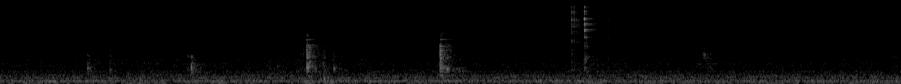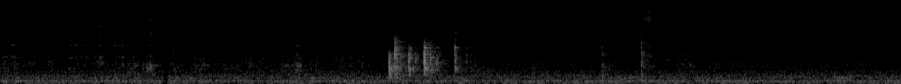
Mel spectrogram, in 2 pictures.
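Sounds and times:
steady low hum: 0.0s - 18.0s
utensils clinking against bowls: 5.7s - 6.2s.

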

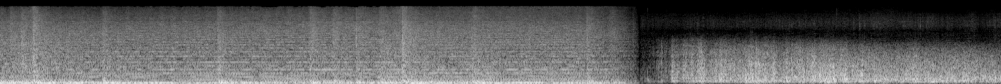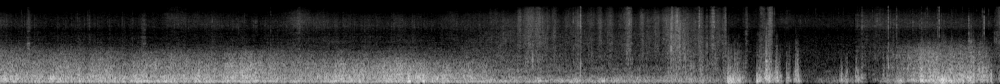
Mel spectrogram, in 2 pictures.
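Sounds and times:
background music: 0.0s - 6.4s
low rumble of thunder: 6.4s - 16.7s, 18.9s - 20.0s.

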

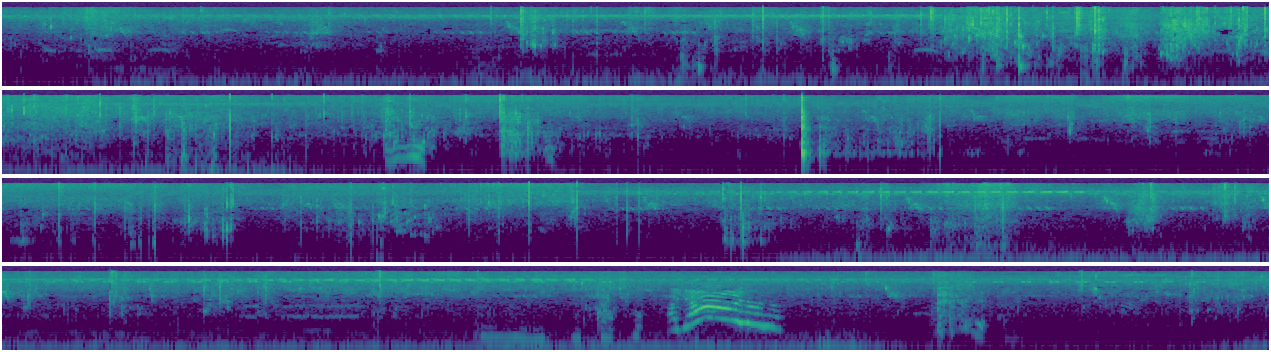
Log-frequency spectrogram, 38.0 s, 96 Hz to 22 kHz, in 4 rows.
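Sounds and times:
splashes and squelches in mud: 0.0s - 3.0s, 3.6s - 32.0s, 35.4s - 38.0s.

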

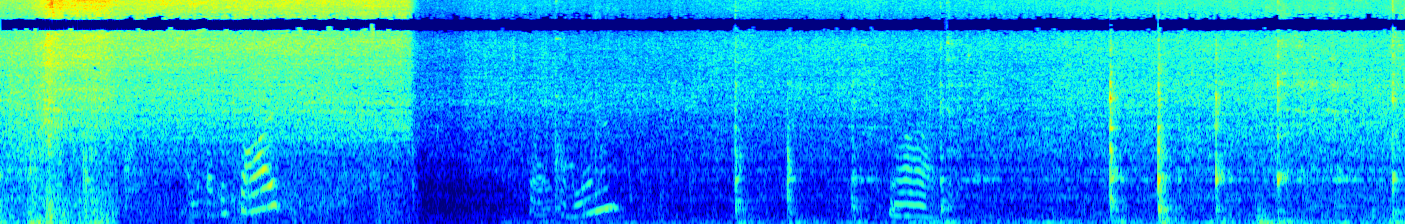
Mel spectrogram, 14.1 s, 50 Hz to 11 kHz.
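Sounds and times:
vegetables sizzling in a frying pan: 0.0s - 14.0s
metal spatula clicking on pan: 11.0s - 13.0s.

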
